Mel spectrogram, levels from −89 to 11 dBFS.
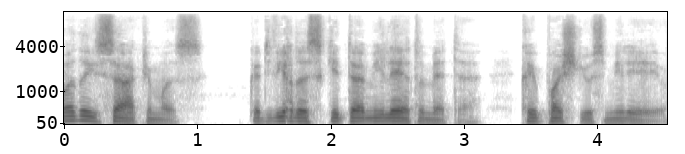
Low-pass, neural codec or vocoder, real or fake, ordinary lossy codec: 10.8 kHz; codec, 16 kHz in and 24 kHz out, 0.8 kbps, FocalCodec, streaming, 65536 codes; fake; MP3, 48 kbps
